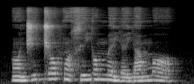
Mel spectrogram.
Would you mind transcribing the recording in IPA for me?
ɔ̃˨ d͡ʒ i˨˦ d͡ʒ ɔ˦ f ɔ̃˦˨ s i˨˦ j ɔ˦ m ɛ˦˨ j ɛ˨ j a˨˦ m ɔ˦˨

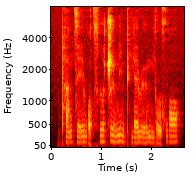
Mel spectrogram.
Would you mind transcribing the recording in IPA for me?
pʰ a˧˥ n t͡s e˧˥ ɪ̯ ɻ w ɔ̰˨˩ t͡sʰ ɹ̩˧˥ ʈ͡ʂ ɻ̩˥˧ n̪ i˥˩ n pʰ j ɛ˧˥ ɻ ɻ̩˧˥ m j o̰˨˩ ʊ̯ x w ɔ˥

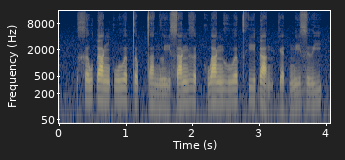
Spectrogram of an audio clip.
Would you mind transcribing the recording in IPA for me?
x ə˧ w ɗ a˧ ŋ k w u˧ ə̯ t̪ ə˨˩ p̚ t̪ a̤˨˩ n l i˧˩ s a˨˦ ŋ ɣ ə˨˩ t̚ h w a˧ ŋ ɣ u˨˦ ə̯ t̪ʰ i˧ ɗ a̰ː˧˨ n k ɛ˨˩ t̚ n i˧ z ɨ˨˦ j

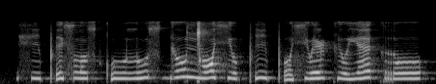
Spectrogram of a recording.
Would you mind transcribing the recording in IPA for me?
x i pʼ ɪ sʲ lˠ u s kʼ u l u s ɡʲ o ŋ͡ǀ ɔ sʲ o pʼ i pʼ ʊ sʲ w ɪ ɭ kʲ o j ɛ k r o

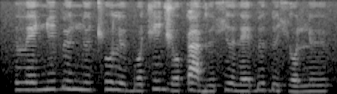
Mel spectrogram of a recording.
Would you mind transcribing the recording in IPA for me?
v e˨ ɲ i˦ ɓ ʉ˦ ɲ ʉ˨ cʰ u˦ l ʉ˨ b o˨ t͡ʃ i˦ d͡ʒ o˨ ɠ a˦˨ ɡ ʉ˨ ç ɨ˦˨ ð e˨ ɓ ɨ˦ ɠ ɨ˨ ç o˨ ɮ ʉ˦

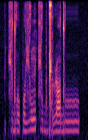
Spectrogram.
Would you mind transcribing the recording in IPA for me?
t͡ɕ u d w o p o ʑ u ŋ t͡ɕ u b ɡ͡ǁ u ɭ ɒ d uː

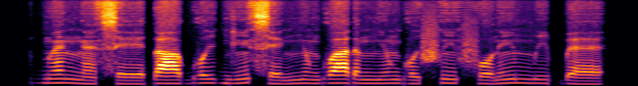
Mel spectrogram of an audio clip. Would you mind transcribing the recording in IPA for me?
b ɛ̃˦ ŋ ɛ̃˨ s eː˨ ɗ aː˧ ɡʷ iː˧ ɡ ĩ˨˦ s e˨ ŋ ĩ˧ ɡʷ aː˦ ɾ ə˧ ŋ ĩ˨˦ ɡʷ i˨ f ĩ˧ f o˨ ɾ ĩ˦ m i˧ ɓ ɛ˨

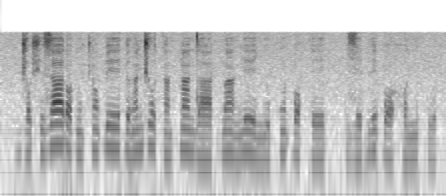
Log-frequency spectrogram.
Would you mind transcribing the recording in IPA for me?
d͡ʒ ɔ˨ ʃ ɨ˨ z aː˦ ɾ ɔ˨ ɗ ũ˨ t͡ʃ ɔ̃˧ ɓ eː˦ ɗ ə˨ ɾ ã˦ d͡ʒ o˦˨ t ã˨ k͡p ã˦ d aː˨ ɡ͡b ã˦˨ ŋ eː˦˨ ɲ o˨ kʷ ã˦ ɓ ɔ˧ k e˧ | z e˨ b e˦ ɓ ɔ˨ h ɔ˨ ɲ ɨ˨ kʷ ə˨

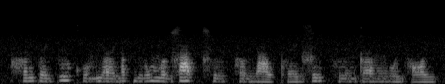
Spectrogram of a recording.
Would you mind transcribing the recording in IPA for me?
h ɵ˨˧ n p e˨˩ j p yː˥ kʷʰ ɐ˨˧ m j œː˨ j ɐ˨˥ k̚ j iː˨˥ w m ɵ˨ ɥ s aː˥ t̚ t͡sʰ yː˨ p̚ h ɵ˨ ɥ j aː˨˩ w pʰ e˨˧ j s iː˥ p̚ h yː˧ n t̪ œː˧ m ŋ uː˨˧ j h ɔː˨˧ j

